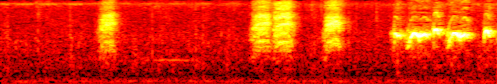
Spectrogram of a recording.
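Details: A red-whiskered bulbul gives a single rasp, then a pair of rasps, then one more, and closes with a lively burst of bubbling whistled notes, calling the flock together.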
